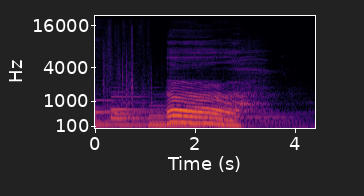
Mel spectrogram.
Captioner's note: sighs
